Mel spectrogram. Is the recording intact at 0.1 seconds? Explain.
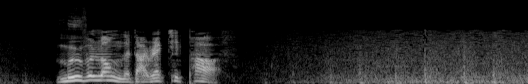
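Yes, at 0.1 seconds the audio is intact, with no dropout, click, distortion or other fault to be heard at that moment.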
